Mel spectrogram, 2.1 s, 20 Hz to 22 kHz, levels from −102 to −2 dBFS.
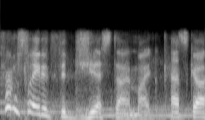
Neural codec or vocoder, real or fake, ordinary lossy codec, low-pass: codec, 24 kHz, 6 kbps, HILCodec; fake; Opus, 16 kbps; 7.2 kHz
